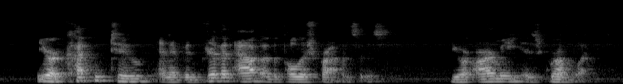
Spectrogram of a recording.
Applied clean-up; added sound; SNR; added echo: none; none; none; reverberation time 0.3 s.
